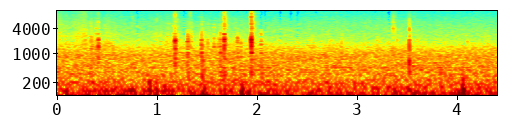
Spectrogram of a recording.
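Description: Footsteps through dry leaves and brush: scattered light crackles and snaps over a steady low rumble.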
